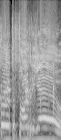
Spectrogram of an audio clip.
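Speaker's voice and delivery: put-on heavy Scottish accent, loud and high. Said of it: "That's what he sounds like".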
